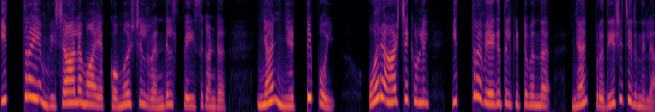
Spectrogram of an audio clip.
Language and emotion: Malayalam, surprised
